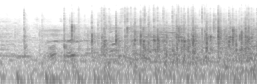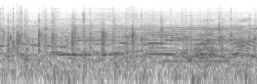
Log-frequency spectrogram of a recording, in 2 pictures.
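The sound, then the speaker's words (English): A crowd applauds steadily for about five seconds, a dense, even patter of many hands clapping with a murmur of voices underneath, holding at a fairly loud level throughout. The crowd is applauding Connacht GAA for the use of its facilities after a GAA game. “Like, it's in savage shape all year round, so just a round of applause for them as well, please.”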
